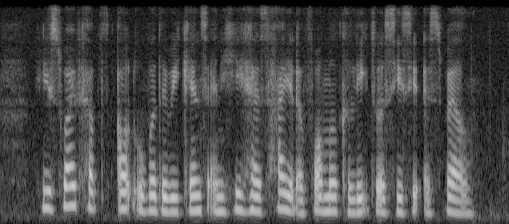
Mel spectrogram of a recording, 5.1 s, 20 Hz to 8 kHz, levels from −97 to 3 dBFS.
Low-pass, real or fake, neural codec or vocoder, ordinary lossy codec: 7.2 kHz; real; none; none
